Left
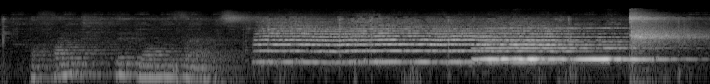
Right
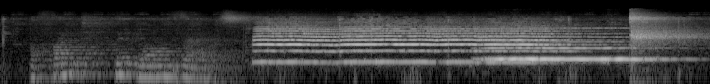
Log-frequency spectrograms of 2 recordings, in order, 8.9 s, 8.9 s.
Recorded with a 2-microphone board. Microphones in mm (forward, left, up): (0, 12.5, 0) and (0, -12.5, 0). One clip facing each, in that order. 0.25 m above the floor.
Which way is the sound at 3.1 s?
85° right.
